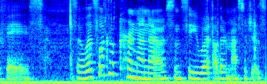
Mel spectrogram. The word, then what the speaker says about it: Cernunnos: Cernunnos, pronounced Cernunnos, also known as Hern, is a Celtic stag god who represents connection to the earth.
